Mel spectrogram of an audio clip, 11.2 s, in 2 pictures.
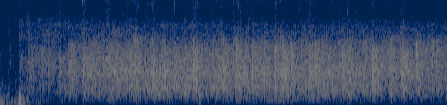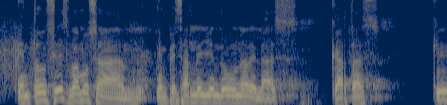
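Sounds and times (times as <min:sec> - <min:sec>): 
audience applauding: 0:00.0 - 0:06.9
speech: 0:05.8 - 0:10.4.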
